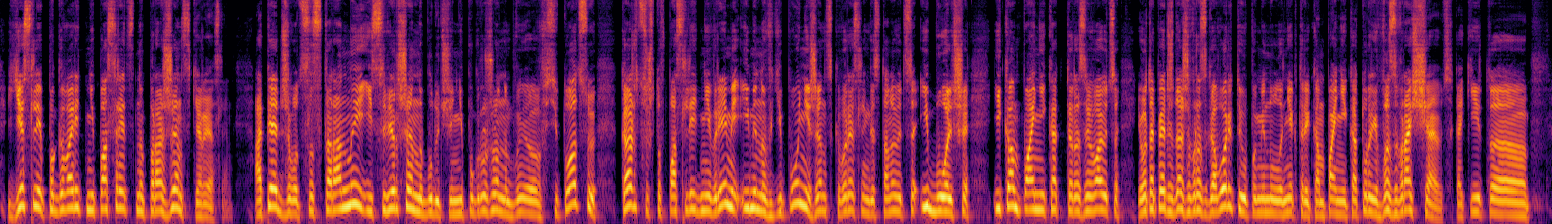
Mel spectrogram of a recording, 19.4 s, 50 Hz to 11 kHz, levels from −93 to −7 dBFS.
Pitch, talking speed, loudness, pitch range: 180 Hz, 150 wpm, -21 LUFS, 165-205 Hz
